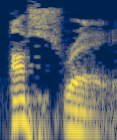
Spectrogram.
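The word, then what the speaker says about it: ashrei (אשרי): This word is pronounced ashrei. Everybody say ashrei.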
